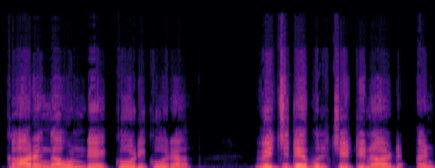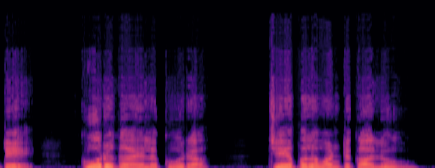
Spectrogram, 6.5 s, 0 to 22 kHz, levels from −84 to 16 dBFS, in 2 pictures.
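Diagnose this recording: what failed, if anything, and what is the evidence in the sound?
Opus compression, throughout the speech, at the codec stage. The sound keeps its full bandwidth, yet plainly audible grain and roughness replace clean detail, likely from Opus in CELT mode refilling bit-starved bands with folded or noise content, consistent with a 24 kbps stream.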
